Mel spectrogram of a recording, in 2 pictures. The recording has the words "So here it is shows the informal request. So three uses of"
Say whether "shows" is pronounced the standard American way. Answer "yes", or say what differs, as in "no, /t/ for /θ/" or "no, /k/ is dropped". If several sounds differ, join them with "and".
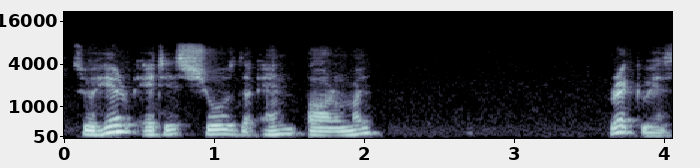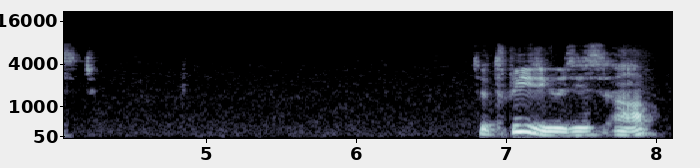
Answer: yes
